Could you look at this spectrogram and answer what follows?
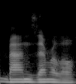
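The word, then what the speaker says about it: Måns Zelmerlöw: Mans Zemmerlo was one of the hosts with Petra something. – You said Mans Zemmerlo very Swedishly there. You're like Mans Zemmerlo.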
